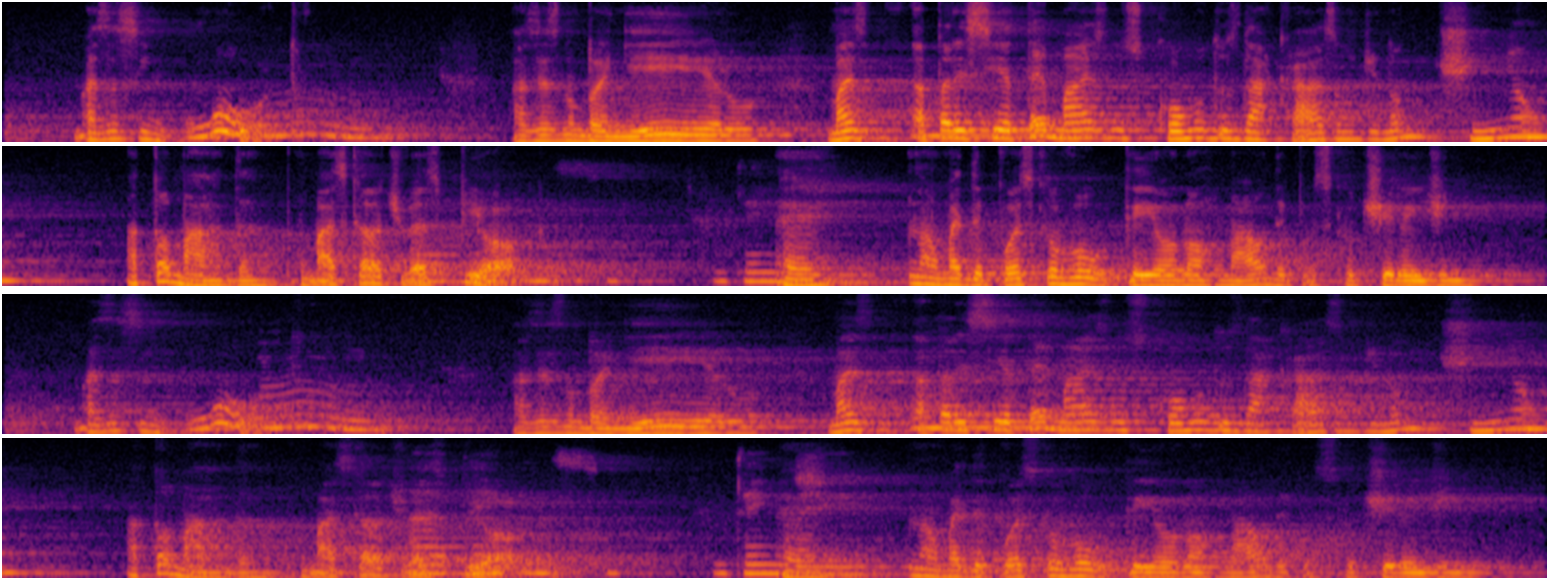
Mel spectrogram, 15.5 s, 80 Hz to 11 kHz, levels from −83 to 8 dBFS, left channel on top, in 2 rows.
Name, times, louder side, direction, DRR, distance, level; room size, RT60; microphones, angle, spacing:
voice 1, 0.4-1.4 2.6-3.8 4.1-7.9 8.3-10.3 11.6-11.9 12.3-15.1, left 4 dB, 60° left, 10 dB, 0.4 m, -19 dB
voice 2, 1.3-2.0 4.5-5.5 9.8-10.8 11.3-12.1, right 2 dB, 60° right, 5 dB, 0.8 m, -26 dB
16.5 x 15.5 x 2.6 m, 2.9 s
head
